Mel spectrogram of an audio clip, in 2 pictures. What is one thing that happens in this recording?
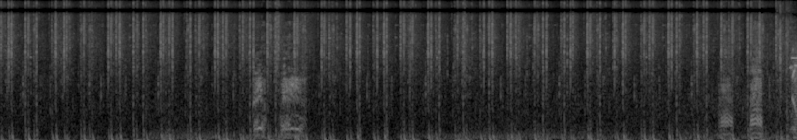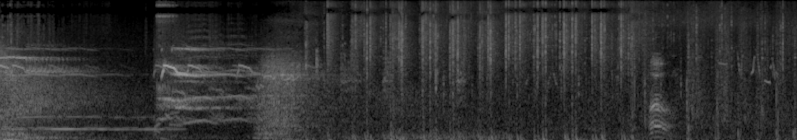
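Horse hooves pound rapidly on sand at a gallop.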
